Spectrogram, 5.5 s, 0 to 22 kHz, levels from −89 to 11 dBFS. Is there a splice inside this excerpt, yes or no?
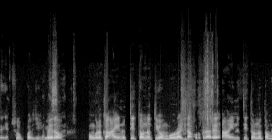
yes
